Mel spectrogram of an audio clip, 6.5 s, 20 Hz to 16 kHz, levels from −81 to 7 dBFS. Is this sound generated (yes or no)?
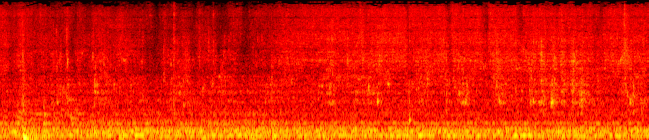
no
